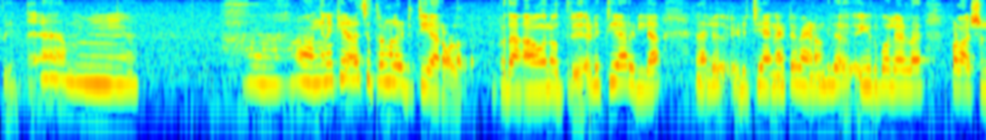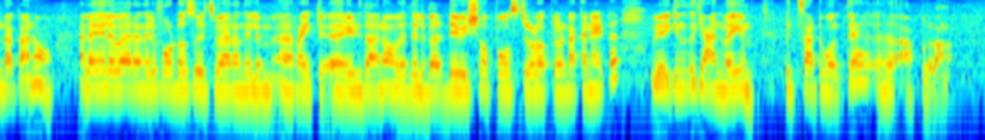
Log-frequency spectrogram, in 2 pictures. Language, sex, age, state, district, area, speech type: Malayalam, female, 30-45, Kerala, Idukki, rural, spontaneous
